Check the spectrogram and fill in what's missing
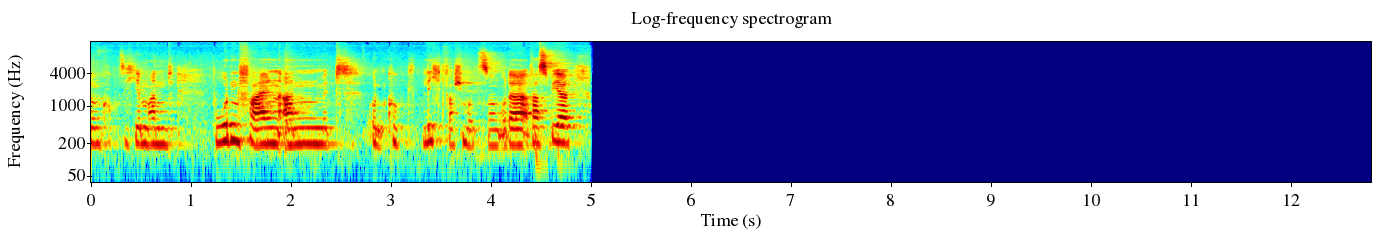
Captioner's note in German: technische Störung - kein Ton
